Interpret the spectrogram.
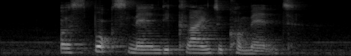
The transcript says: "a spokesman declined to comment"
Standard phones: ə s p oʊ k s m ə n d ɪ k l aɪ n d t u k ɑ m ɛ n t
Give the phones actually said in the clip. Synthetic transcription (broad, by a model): ə s p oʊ k s m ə n d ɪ k l aɪ n t u k ɑ m ɛ n t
